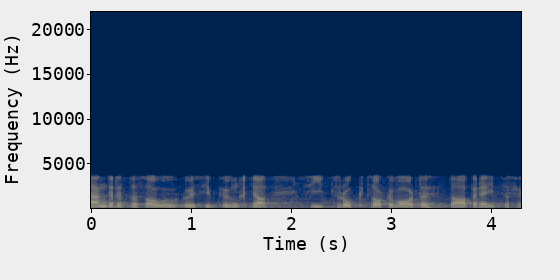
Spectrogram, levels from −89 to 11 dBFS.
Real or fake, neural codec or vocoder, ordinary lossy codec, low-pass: real; none; Opus, 24 kbps; 3.6 kHz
